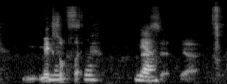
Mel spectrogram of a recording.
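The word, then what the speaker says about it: Mxyzptlk: Nixflick. Mixelick. Mixflick.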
